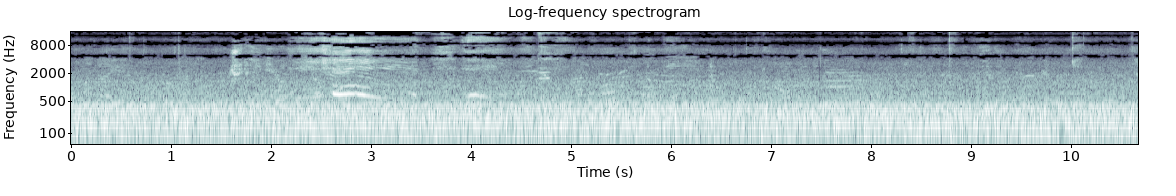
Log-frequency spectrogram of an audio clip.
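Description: Steady airliner cabin noise: the constant low rumble of jet engines and airflow through the fuselage. A small child's brief voice rises and falls over it about two and a half to four seconds in.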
